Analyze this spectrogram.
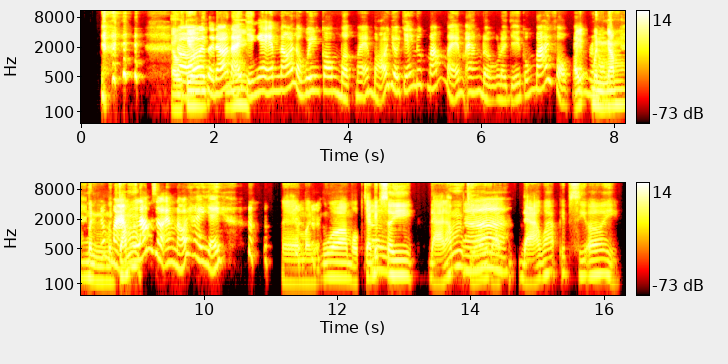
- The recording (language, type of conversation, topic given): Vietnamese, unstructured, Có món ăn nào mà nhiều người không chịu được nhưng bạn lại thấy ngon không?
- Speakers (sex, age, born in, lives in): female, 30-34, Vietnam, Germany; male, 18-19, Vietnam, Vietnam
- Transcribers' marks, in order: laugh; laughing while speaking: "rồi"; laugh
